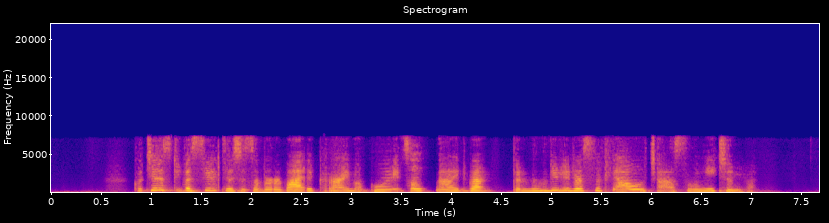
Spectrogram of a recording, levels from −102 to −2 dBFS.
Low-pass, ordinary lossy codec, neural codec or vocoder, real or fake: 7.2 kHz; AAC, 48 kbps; codec, 44.1 kHz, 0.9 kbps, DAC; fake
